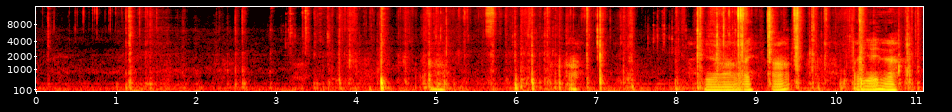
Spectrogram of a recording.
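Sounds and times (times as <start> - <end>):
packing paper rustling: 3.3 - 11.0.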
